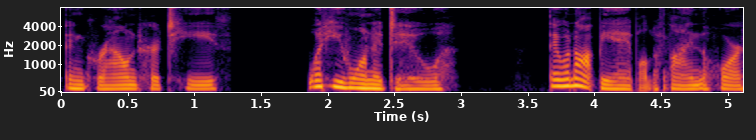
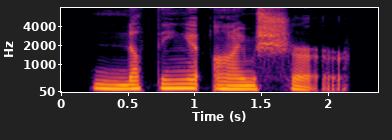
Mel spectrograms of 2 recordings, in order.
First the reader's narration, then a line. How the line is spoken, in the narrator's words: he growled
